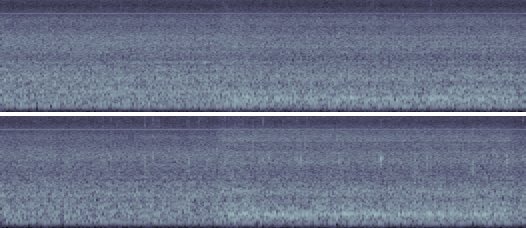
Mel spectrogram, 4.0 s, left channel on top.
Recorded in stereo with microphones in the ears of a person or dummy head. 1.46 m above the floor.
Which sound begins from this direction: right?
Boiling, at 1.6 s.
